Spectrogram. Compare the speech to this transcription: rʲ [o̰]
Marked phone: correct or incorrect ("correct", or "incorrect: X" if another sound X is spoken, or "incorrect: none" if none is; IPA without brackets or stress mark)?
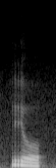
incorrect: o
